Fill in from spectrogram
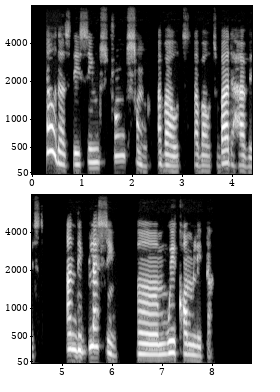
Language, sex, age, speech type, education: Nigerian Pidgin, female, 30-45, spontaneous, tertiary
